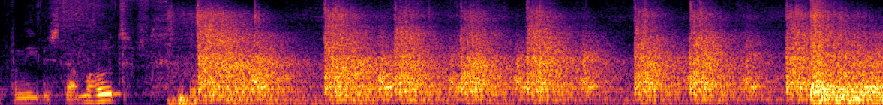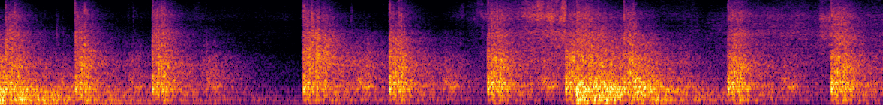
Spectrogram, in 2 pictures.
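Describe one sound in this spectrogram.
Fireworks crackle and bang in rapid bursts, echoing off hard walls.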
